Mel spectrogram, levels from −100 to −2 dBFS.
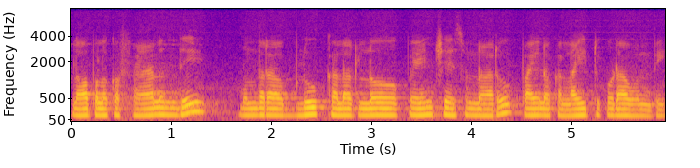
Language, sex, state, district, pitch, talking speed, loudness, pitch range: Telugu, male, Andhra Pradesh, Chittoor, 125 Hz, 160 wpm, -16 LUFS, 125-135 Hz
